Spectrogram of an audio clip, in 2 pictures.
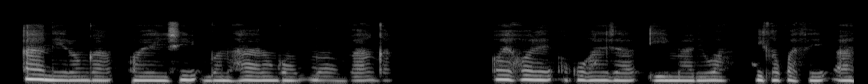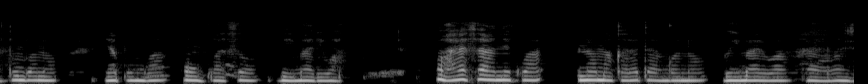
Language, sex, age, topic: Oshiwambo, female, 18-24, finance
